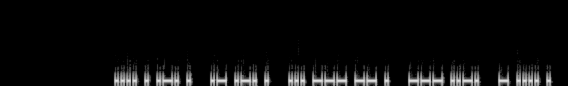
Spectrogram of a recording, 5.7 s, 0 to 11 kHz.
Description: Morse code, heard as a keyed tone, about 40 wpm, 700 Hz. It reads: HERE ARE SOME OF THE
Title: Sets of 5 Words Encore 40wpm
